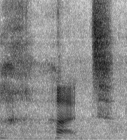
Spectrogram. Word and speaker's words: Haute: least once at java hut okay so the name is spelled hut h-a-u-t just like terra hut the city that it's in and i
